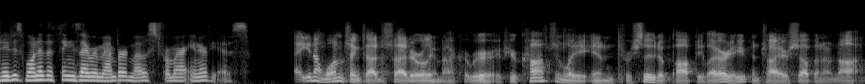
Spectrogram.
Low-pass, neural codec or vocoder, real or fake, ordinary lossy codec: 7.2 kHz; codec, 16 kHz, 0.8 kbps, ZipCodec; fake; MP3, 48 kbps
